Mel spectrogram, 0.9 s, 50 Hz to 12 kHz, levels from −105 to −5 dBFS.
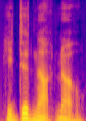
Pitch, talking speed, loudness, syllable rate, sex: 95 Hz, 280 wpm, -17 LUFS, 5.2 syllables/s, male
